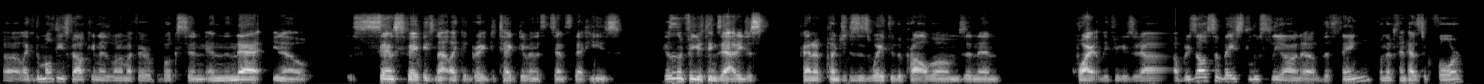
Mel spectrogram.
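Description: A man's voice: low voice, a little fast, slightly rough, no echo, poor audio. A middle-aged man chatting casually as an interview guest, rambling and often restarting his sentences mid-thought. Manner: rambling, self-interrupting with repeated false starts. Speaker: guest novelist. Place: indoor room at home. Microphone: phone at arm's length on a video call.

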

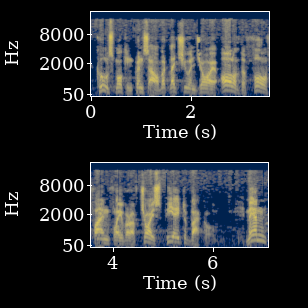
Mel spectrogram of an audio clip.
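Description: A man's voice: mid-range voice, husky. A man announcer reading a sponsor's ad in an emphatic salesman's delivery on an old 1940s radio broadcast.

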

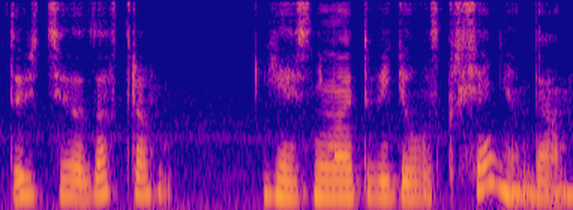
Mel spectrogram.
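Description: A woman's voice: on the low side, steady tone, moderate pace, warm tone, breathy edge. A woman talking casually as a craft vlogger at home, rambling and interrupting herself in an affectionate way. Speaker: craft vlogger, channel host. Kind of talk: casual chatty craft vlog. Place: at home, indoors.

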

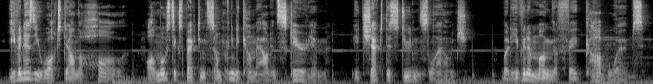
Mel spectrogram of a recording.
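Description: A man's voice: low-pitched, darkish tone. A man narrating a scripted story in a dramatic reading style.

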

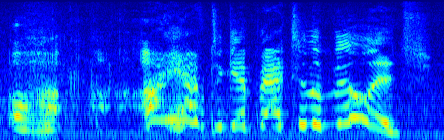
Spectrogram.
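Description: High-pitched, startled boy hero. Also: very animated, brisk, vocal fry, noisy background, heavily acted. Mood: startled, puzzled. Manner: exclamatory, youthful, bewildered. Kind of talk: anime-style video game dub.

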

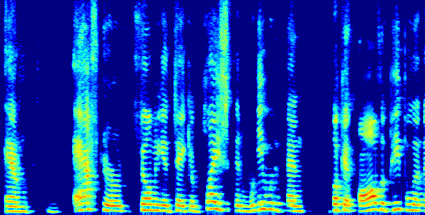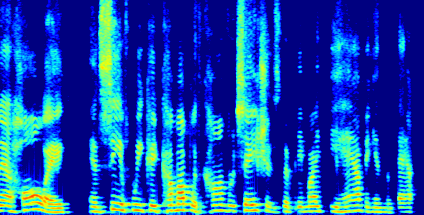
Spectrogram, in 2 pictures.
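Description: A woman in her forties, a voice actor, telling animated stories with lots of restarts over a video call from her living room. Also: on the low side, rough recording. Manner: chatty, animated, with many restarts and hand gestures. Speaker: guest voice actor. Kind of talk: casual interview storytelling.

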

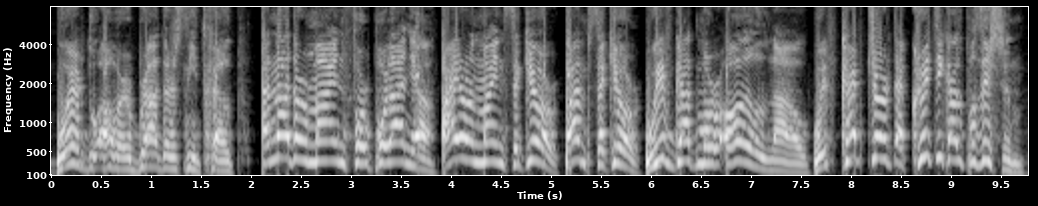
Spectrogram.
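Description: Steely soldier, wide-ranging pitch. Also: female voice, no echo. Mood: calm, dutiful. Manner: clipped, commanding military delivery. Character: steely armored exosuit soldier, battle-hardened and dutiful. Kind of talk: military strategy game unit barks.

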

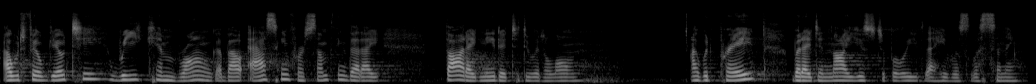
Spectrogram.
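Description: A young woman from Brazil with a Brazilian Portuguese accent, reading her prepared testimony aloud in an earnest, measured way into a handheld mic on a stage. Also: lowish voice, fairly even intonation. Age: young adult. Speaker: student giving a testimony. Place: large dark stage hall. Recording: long hall reverb.

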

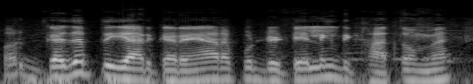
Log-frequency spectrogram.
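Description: Fast, bright-voiced car vlogger man. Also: fairly high pitch. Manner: chatty, informal, asking questions. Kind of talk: casual car walkaround vlog chat. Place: open-air used car lot, partly inside car. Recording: outdoor ambient noise.

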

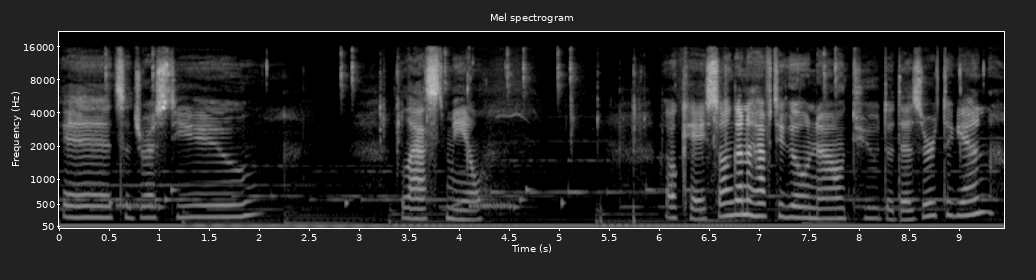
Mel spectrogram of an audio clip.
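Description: A woman's voice: a little high, slow pace, long pauses, a bit bright, soft background music. A woman giving casual game walkthrough commentary, thinking aloud in a hesitant way. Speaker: gaming video host.

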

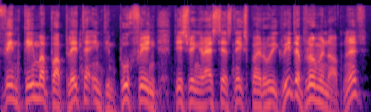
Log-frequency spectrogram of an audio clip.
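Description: A man's voice: mid-range voice, lively intonation, fast, fairly bright tone. A man playing a sensible, grumbly but patient older craftsman with a Bavarian accent in a children's radio play.

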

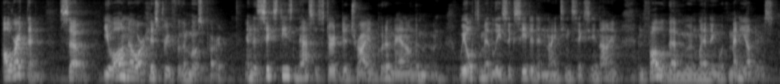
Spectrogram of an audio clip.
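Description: A man's voice: mid-range voice, fairly quick, hardly any pauses, bright, forceful tone, close to an everyday voice. A man playing a polite NASA employee giving a formal presentation in an audio drama. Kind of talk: scripted presentation. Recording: roomy echo, faint background noise.

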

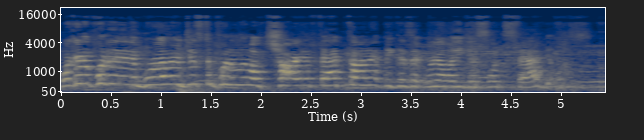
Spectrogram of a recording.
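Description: A woman's voice: very high-pitched, a little fast, bright, forceful tone. A woman co-hosting a home cooking video, chatty and laughing as she explains each step in her kitchen. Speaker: cooking show co-host. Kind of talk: casual home cooking demo. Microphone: far camera. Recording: echoey room from far off with music.

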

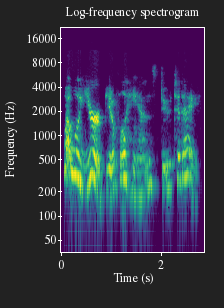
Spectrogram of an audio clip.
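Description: A woman's voice: a little high, animated, unhurried, creaky. A middle-aged woman hosting a children's story time as a librarian, explaining things simply, on lo-fi home webcam audio. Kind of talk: children's story time read-aloud and craft instructions. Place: indoors in a room at home.

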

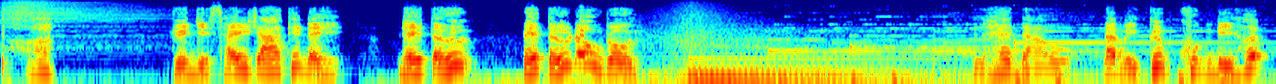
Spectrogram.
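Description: A man's voice: sits high, sing-song, unhurried, pauses often. A man voicing a distraught old monk master in a cartoon, wailing and exclaiming theatrically. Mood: panicked, distraught. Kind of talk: cartoon voice acting. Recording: loud background music.

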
